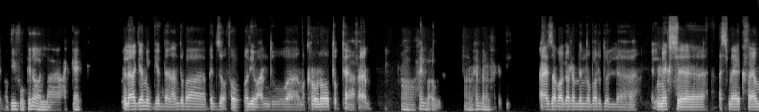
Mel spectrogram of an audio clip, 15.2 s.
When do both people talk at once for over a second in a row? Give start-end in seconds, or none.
none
